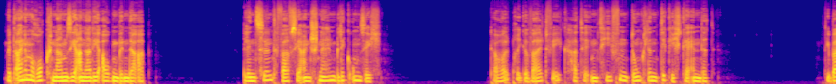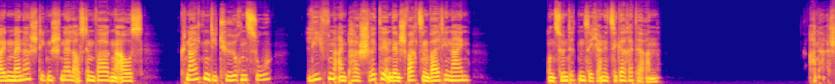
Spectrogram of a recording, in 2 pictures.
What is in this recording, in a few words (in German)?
Casting Hoerbuch Krimi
